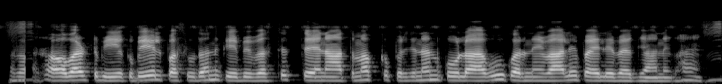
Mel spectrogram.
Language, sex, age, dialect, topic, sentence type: Hindi, female, 25-30, Awadhi Bundeli, agriculture, statement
